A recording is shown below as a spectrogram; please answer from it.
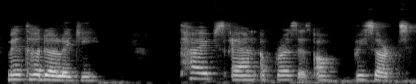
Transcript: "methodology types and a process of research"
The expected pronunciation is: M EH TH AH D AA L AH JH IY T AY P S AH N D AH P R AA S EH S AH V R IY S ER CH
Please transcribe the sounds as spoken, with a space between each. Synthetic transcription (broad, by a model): M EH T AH D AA L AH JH IY T AY P S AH N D AH P R AA S EH S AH F R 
